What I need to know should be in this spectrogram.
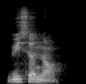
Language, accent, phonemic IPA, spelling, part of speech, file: French, France, /bɥi.sɔ.nɑ̃/, buissonnant, verb / adjective, LL-Q150 (fra)-buissonnant.wav
- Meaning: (verb) present participle of buissonner; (adjective) bushy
